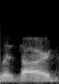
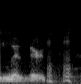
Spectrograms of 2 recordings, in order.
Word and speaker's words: Lazard: of people have mispronounced my last name several times called me lizard um so i've always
